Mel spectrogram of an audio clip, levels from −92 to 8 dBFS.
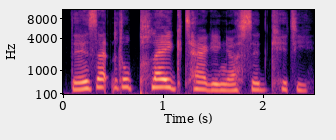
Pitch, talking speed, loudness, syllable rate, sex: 230 Hz, 190 wpm, -18 LUFS, 5.6 syllables/s, female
